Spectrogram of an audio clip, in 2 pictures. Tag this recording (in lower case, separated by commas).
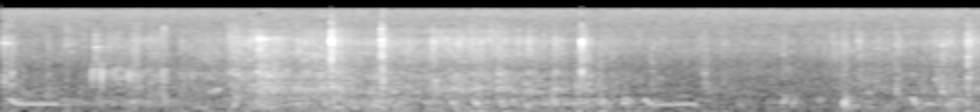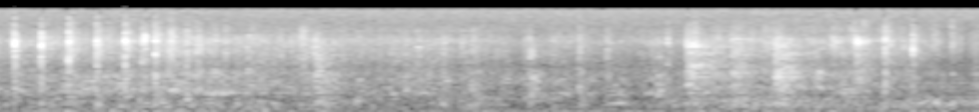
dove, inside a small room, bird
